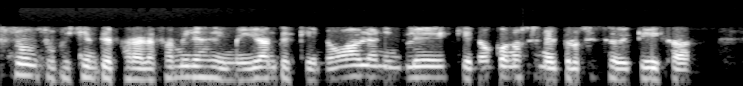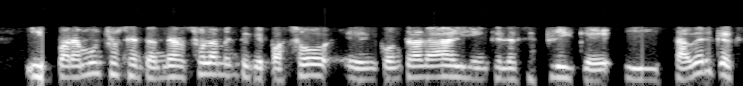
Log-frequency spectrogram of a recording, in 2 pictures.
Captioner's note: speaking in spanish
